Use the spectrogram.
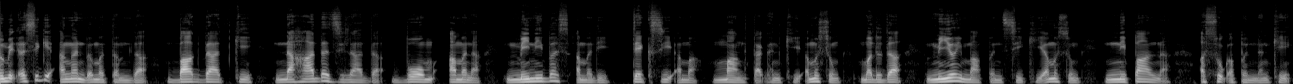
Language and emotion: Manipuri, neutral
